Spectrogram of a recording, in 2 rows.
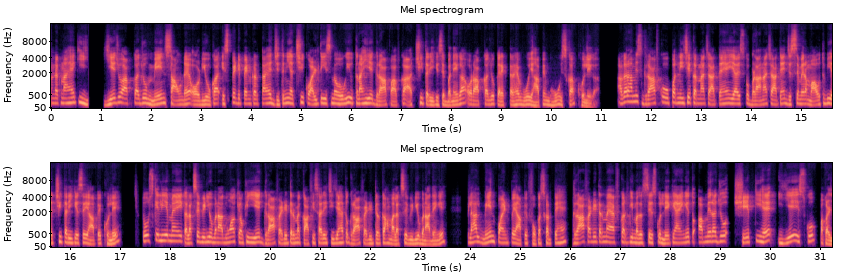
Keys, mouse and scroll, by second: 2.0 middle click.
